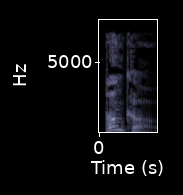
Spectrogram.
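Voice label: "unco", British English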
